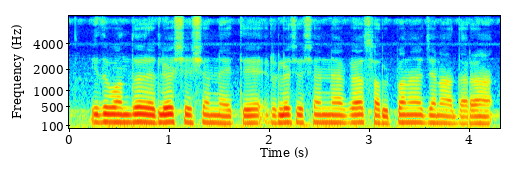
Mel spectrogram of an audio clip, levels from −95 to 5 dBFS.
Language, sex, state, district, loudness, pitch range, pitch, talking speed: Kannada, male, Karnataka, Koppal, -15 LUFS, 145-155 Hz, 155 Hz, 155 wpm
